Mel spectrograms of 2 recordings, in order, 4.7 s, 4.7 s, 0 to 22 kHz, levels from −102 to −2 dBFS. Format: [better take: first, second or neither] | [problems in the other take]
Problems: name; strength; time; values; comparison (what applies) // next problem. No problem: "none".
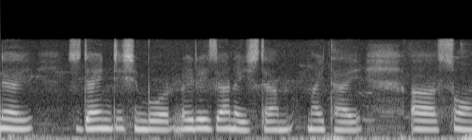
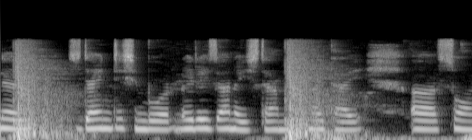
first | noise reduction (classical method log-MMSE)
